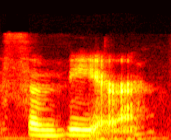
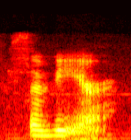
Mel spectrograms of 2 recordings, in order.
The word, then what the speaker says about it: severe: here it should be severe severe okay so you don't pronounce that e on the end and then another word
